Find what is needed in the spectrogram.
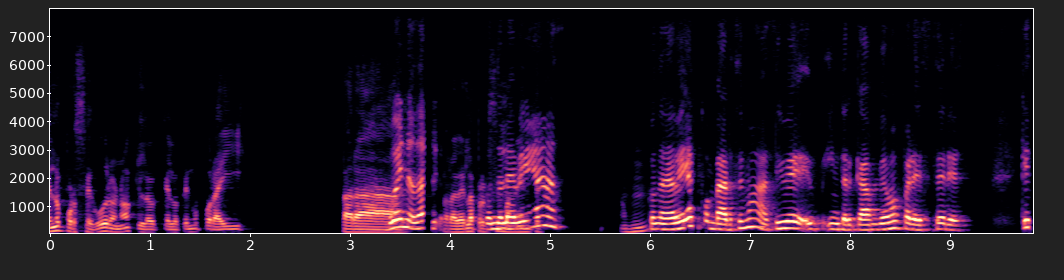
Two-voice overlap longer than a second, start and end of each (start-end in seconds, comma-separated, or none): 3.4-5.0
